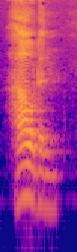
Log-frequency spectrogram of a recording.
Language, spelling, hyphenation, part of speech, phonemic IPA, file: Dutch, houden, hou‧den, verb, /ˈɦɑu̯də(n)/, Nl-houden.ogg
- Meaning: 1. to keep, preserve 2. to keep, to care for 3. to hold, to be engaged in 4. to hold, to have, to organise (an event) 5. to love; to like 6. to take for, to consider, to see as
